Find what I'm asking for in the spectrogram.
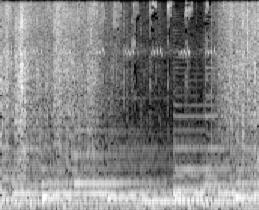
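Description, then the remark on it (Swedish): Mice rustle and scratch right at the tent opening in a continuous, busy hissing scuffle, steady and fairly loud, with low sustained musical tones humming underneath throughout. “Det prasslar och krafsar alldeles vid tältöppningen.”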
